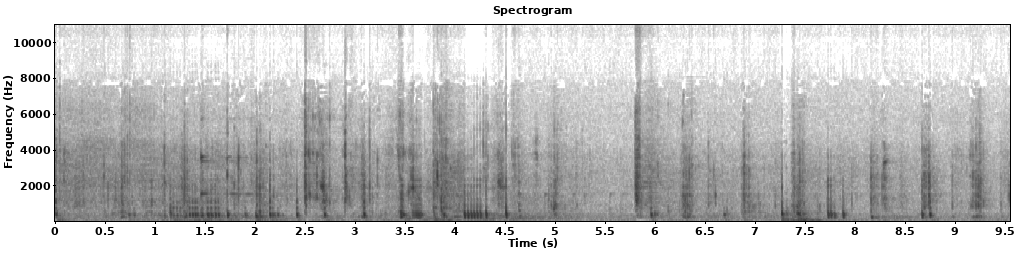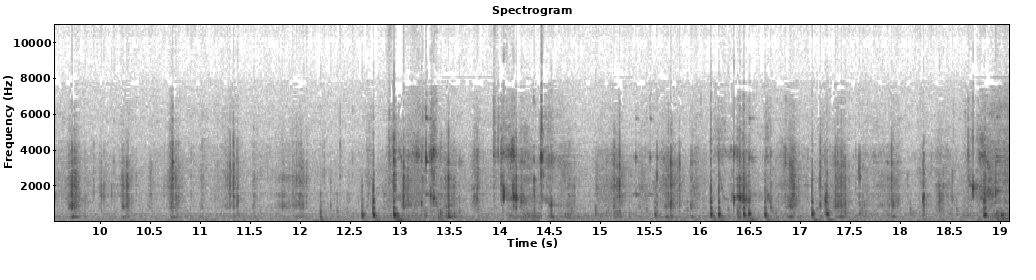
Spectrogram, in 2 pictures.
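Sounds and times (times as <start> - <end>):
person chewing crunchy clay: 0.0 - 19.0.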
